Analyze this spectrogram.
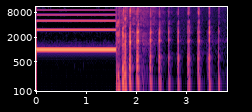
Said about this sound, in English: Can you save free Palestine on here and without getting demonetized? We'll find out. Where's the beep?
